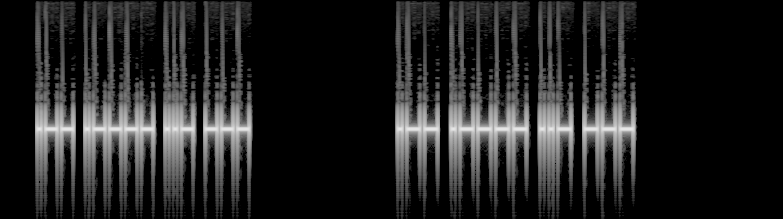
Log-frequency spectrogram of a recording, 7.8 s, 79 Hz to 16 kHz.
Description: Morse code, heard as a keyed tone, about 28 wpm, 700 Hz. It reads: W1UO W1UO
